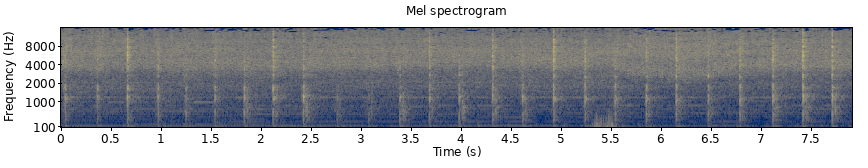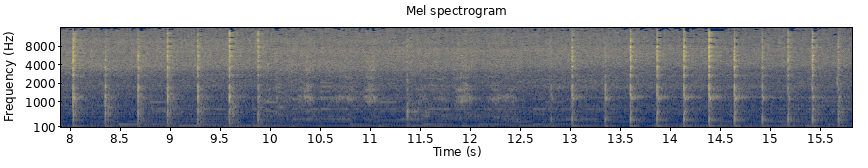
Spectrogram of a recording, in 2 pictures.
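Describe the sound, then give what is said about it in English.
Browned minced meat fries in a pan while being broken up, a steady sizzle under many regular, sharp scraping and tapping strokes of a utensil, with a brief lull in the strokes partway through. “Now what I'm going to do is actually now start to break the meat up. You can hear that?”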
